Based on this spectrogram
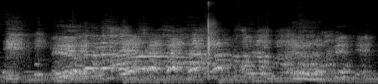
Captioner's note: all laughing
